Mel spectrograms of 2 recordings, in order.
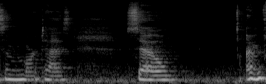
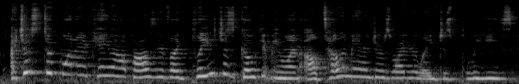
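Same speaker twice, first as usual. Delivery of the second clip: high, pleading, near panic; panicked plea; 8 semitones higher than usual. Retold or imitated. To her friend, begging for pregnancy tests, high and panicked. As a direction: beg your friend urgently, voice climbing high.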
